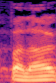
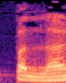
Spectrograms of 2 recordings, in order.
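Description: First: ਭਲਾ with a short, single L. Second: ਭੱਲਾ with a held, doubled L. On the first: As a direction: keep the L in ਭਲਾ undoubled. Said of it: "ਭਲਾ ਕਹਿਣਾ". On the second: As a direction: lengthen the L in ਭੱਲਾ. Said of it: "ਨਹੀਂ ਕਹਿਣਾ". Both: Shown as a demonstration.

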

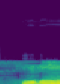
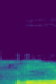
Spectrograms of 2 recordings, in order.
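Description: First: ਸ੍ਰੀ split as "si-ree"; wrong pronunciation. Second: ਸ੍ਰੀ as one syllable "sree"; correct pronunciation. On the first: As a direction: put a short i after the s of ਸ੍ਰੀ. (ਸ੍ਰੀ ਨੂੰ 'ਸਿਰੀ' ਵਾਂਗ ਬੋਲੋ) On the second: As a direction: run s straight into r in ਸ੍ਰੀ. (ਸ੍ਰੀ ਇੱਕੋ ਸਾਹੇ, 'ਸ' ਨਾਲ 'ਰ' ਜੋੜ ਕੇ) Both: Shown as a demonstration. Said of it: "ਸ੍ਰੀ ਨਹੀਂ ਕਰਨਾ ਹੈ".

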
